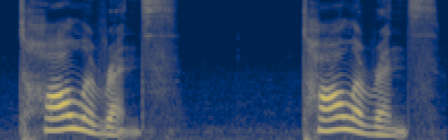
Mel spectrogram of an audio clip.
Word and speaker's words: tolerance: 最后看到 tolerance 的 o 的发音要注意是 o。 tolerance，tolerance。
